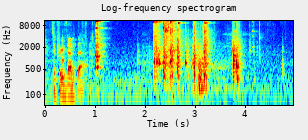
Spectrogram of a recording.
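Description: Metal tools clink and rattle.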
